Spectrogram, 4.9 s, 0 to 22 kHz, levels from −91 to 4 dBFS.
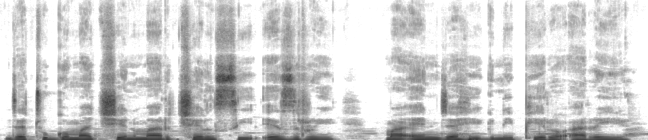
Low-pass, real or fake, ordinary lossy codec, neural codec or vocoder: none; real; none; none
